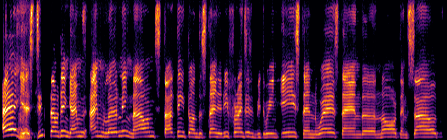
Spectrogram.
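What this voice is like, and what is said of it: Strong Italian accent. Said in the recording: “I have this strong accent from Italy.”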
